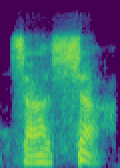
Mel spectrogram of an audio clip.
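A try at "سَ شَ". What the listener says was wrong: Sasha. Sasha. Sasha. Sasha. Kelihatan tuh, mulutnya belum ngebuka. Mulutnya tuh. Saya lihatin mulutnya tadi. Sasha. Sasha.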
